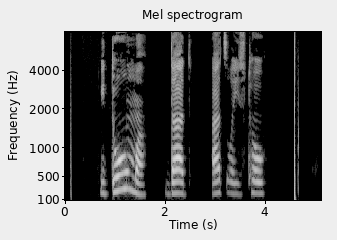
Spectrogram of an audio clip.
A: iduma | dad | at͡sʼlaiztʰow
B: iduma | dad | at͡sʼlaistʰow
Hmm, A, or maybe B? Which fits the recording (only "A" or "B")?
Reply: A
